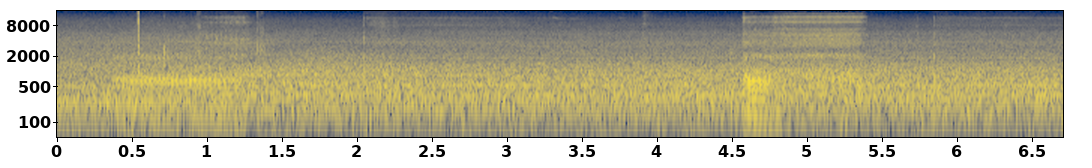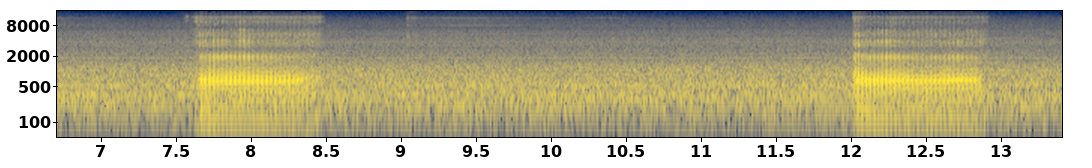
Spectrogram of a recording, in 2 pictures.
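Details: Pug snoring loudly while asleep, loud vibrating snores repeating about every four seconds over steady room noise; snoring.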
